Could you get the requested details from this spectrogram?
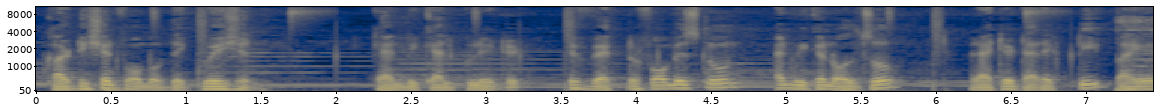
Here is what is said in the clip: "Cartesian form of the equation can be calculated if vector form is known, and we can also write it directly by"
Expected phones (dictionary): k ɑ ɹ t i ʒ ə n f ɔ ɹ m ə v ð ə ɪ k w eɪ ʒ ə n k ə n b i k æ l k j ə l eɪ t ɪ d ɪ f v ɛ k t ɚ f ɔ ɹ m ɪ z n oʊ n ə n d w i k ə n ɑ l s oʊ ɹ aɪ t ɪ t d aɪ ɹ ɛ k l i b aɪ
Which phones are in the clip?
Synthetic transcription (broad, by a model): k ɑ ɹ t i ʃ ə n f ɔ ɹ m ə v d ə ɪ k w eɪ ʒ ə n k ə n b i k æ l k j ə l eɪ t ɪ d ɪ f v ɛ k t ɚ f ɔ ɹ m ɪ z l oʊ n ə n d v i k ə n ɑ l s oʊ ɹ aɪ t ɪ t d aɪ ɹ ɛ k l i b aɪ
